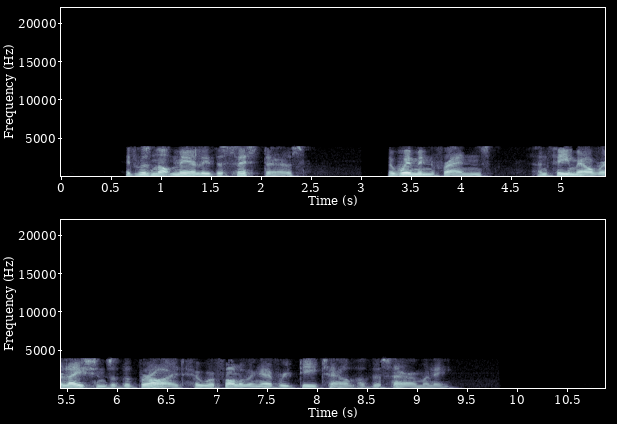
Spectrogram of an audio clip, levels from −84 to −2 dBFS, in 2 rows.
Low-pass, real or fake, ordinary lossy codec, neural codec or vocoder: 7.2 kHz; real; AAC, 16 kbps; none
